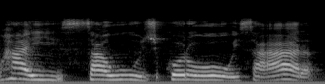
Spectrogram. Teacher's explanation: O que acontece no encontro de duas vogais elas se separam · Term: hiato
